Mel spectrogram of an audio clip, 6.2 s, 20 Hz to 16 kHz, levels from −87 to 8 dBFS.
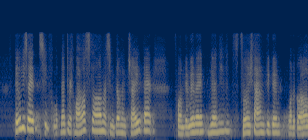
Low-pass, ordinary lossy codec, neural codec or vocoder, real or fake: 7.2 kHz; MP3, 96 kbps; codec, 16 kHz, 0.5 kbps, FreqCodec, smaller model; fake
